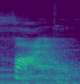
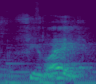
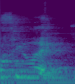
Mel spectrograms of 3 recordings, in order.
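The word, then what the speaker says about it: filé: And I even had to look up what it was called actually, because it's not file. It's actually pronounced fillet. So gumbo fillet.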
